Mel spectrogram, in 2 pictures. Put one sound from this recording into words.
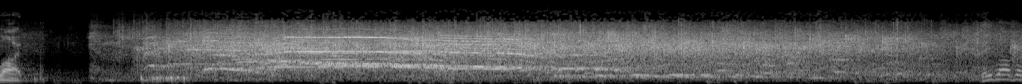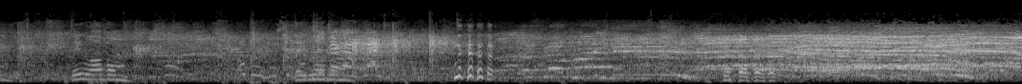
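An audience applauds loudly.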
